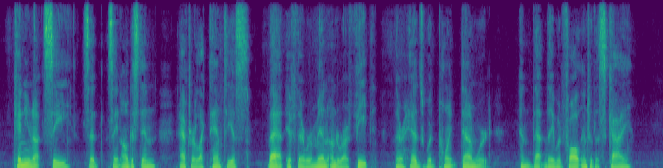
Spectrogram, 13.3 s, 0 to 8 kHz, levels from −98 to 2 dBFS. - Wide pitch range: No, average, 2.9 semitones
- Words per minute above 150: No, slow, 135 wpm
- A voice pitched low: Yes, low, 115 Hz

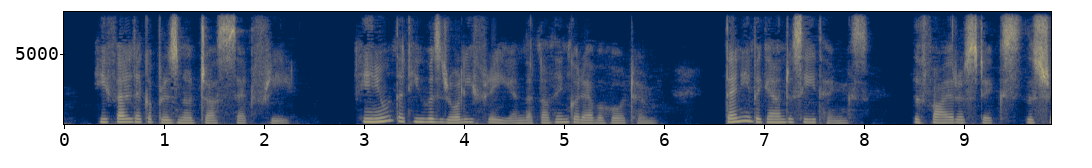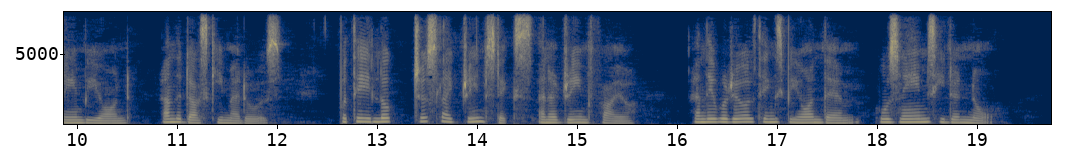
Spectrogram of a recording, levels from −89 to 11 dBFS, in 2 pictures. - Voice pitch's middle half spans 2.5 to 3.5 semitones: No, average, 4.4 semitones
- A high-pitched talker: Yes, high, 195 Hz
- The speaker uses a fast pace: No, average, 190 wpm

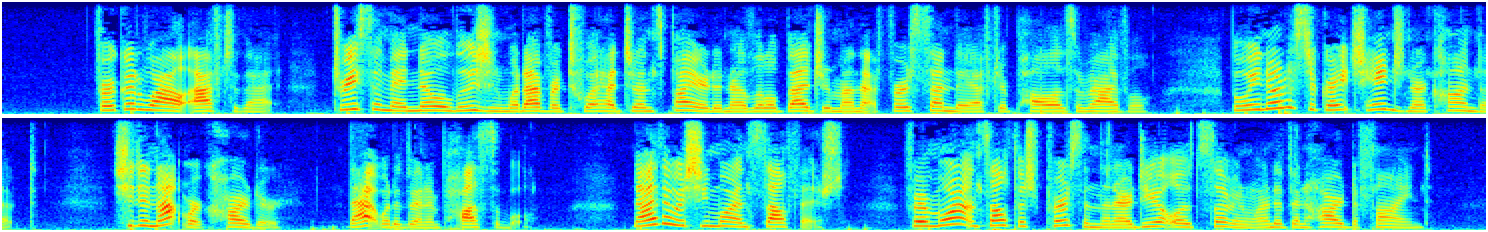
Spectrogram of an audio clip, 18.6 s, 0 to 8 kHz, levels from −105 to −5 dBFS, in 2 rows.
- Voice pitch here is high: Yes, very high, 250 Hz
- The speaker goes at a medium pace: No, fast, 215 wpm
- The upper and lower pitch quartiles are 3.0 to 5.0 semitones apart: No, wide, 5.5 semitones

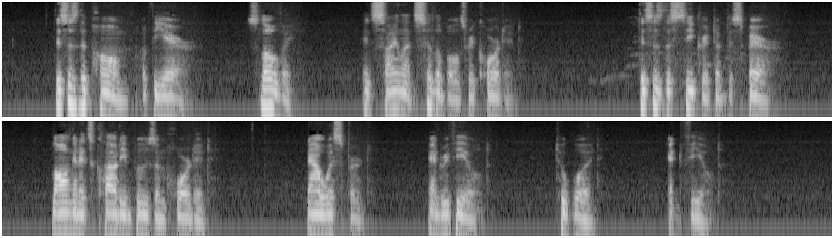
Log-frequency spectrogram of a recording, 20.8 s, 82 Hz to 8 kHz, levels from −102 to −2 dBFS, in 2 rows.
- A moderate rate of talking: No, slow, 90 wpm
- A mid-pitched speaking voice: No, low, 105 Hz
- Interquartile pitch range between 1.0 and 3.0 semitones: No, average, 3.8 semitones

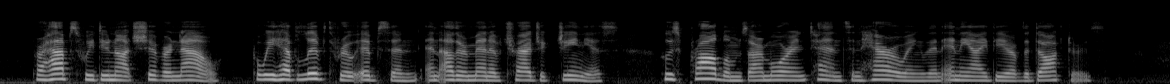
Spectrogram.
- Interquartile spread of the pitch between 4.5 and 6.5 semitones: No, average, 2.7 semitones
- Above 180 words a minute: No, average, 160 wpm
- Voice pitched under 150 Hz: No, high, 195 Hz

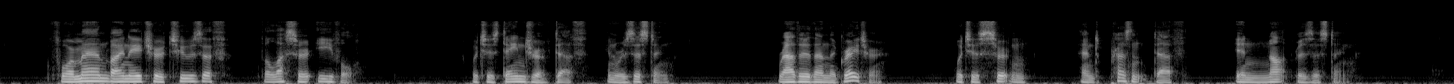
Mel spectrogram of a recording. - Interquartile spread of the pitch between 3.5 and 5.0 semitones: Yes, average, 4.7 semitones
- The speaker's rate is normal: No, slow, 115 wpm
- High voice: No, low, 120 Hz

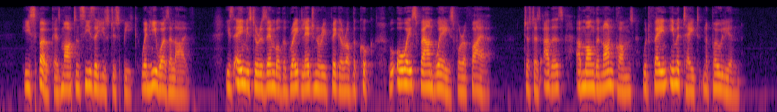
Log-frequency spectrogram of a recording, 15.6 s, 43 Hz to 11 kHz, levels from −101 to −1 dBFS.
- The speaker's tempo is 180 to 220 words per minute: No, average, 160 wpm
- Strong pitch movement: No, average, 3.6 semitones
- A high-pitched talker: No, medium, 140 Hz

